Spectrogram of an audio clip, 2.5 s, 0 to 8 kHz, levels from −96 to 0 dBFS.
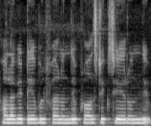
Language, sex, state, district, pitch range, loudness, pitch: Telugu, female, Andhra Pradesh, Sri Satya Sai, 225-230 Hz, -13 LUFS, 225 Hz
